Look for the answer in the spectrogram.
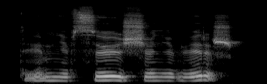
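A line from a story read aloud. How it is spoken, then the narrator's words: Hoarse. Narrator (Russian): хрипло выговорил герцог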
